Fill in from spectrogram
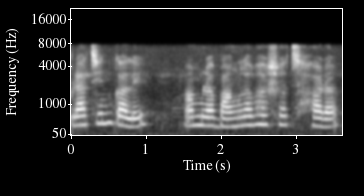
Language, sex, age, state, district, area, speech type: Bengali, female, 18-30, West Bengal, Birbhum, urban, spontaneous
